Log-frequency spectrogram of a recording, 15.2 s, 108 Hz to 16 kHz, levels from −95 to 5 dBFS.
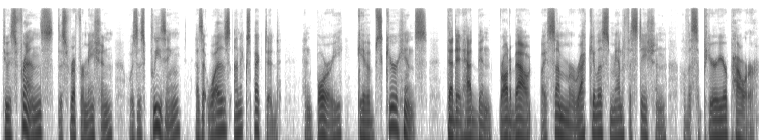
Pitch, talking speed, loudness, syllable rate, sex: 110 Hz, 120 wpm, -24 LUFS, 4.1 syllables/s, male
